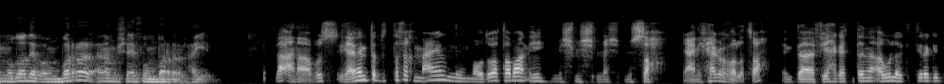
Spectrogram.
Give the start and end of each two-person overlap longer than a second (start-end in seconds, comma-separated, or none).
none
